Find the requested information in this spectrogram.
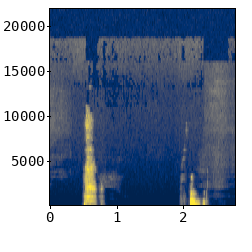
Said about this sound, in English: I also have a uh, Instagram which you can look at my wonderful cat who is very angry that I'm not feeding him He's right so now. Cute, though.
